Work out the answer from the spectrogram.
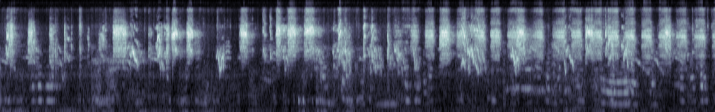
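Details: Several colourful pet budgerigars chirping: a dense, continuous chatter of high, sharp chirps and scratchy warbles, overlapping with barely any pause, with brief louder squawks mixed in.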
